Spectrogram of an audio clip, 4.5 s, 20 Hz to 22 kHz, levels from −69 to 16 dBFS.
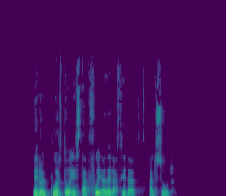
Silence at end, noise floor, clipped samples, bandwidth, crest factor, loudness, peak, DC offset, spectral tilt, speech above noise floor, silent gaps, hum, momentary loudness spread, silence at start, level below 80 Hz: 1.15 s; -88 dBFS; under 0.1%; 15.5 kHz; 18 dB; -18 LUFS; -2 dBFS; under 0.1%; -5 dB/octave; 71 dB; none; none; 13 LU; 0.65 s; -64 dBFS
